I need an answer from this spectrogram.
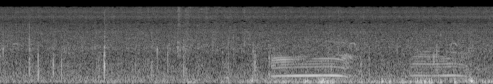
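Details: Cows in a herd on a road, calling the herd: two short, flat, steady moos about a second apart, the first longer and falling at the end, over a constant hiss and crackling background.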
